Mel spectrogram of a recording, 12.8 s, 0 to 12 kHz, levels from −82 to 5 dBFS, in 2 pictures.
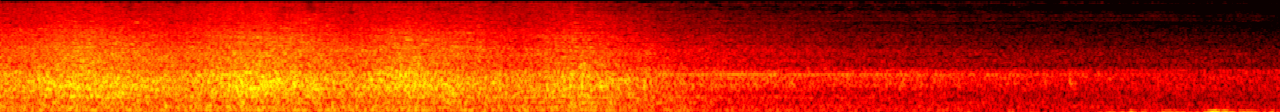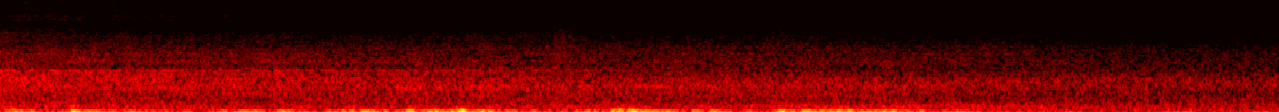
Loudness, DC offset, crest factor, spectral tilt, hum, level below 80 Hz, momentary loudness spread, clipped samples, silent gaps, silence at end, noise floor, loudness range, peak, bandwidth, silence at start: -19 LUFS; under 0.1%; 20 dB; -3.5 dB/octave; none; -36 dBFS; 26 LU; under 0.1%; none; 1.05 s; -51 dBFS; 25 LU; -4 dBFS; 11.5 kHz; 0 s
